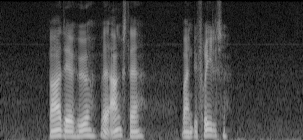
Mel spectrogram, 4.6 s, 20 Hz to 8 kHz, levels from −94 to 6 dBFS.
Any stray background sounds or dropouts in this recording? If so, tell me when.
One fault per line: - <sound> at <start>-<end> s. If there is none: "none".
none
